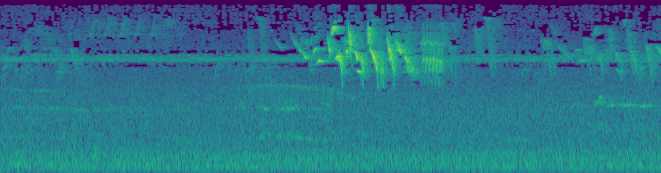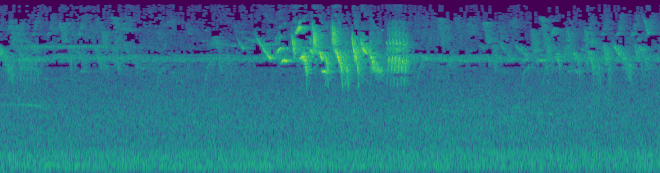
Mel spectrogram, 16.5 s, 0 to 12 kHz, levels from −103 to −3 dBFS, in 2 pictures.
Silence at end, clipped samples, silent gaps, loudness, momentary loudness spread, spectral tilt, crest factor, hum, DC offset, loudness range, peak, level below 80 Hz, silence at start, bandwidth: 0 s; under 0.1%; none; -22 LUFS; 23 LU; 0 dB/octave; 22 dB; none; under 0.1%; 16 LU; -6 dBFS; -56 dBFS; 0 s; 11.5 kHz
